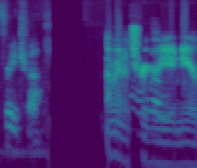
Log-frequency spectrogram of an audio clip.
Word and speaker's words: Vritra: dragon of lightning and while they spell it v-r-t-r-a according to the uh hindi um transliteration he does pronounce it vritra i'm gonna trigger you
